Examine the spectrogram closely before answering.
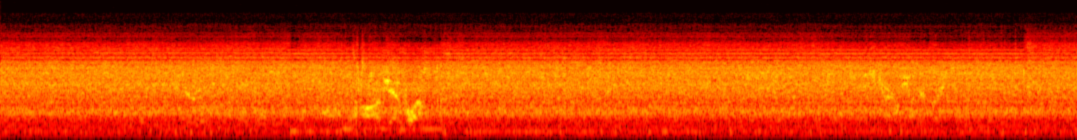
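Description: Static hisses steadily from a radio loudspeaker.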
